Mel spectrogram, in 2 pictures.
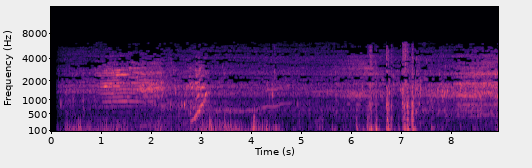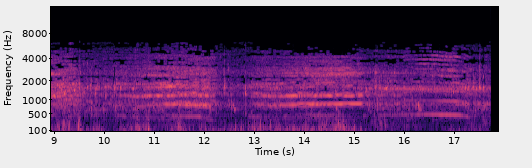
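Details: Humpback whale song off Kauai: long moaning tones, swooping upsweeps and squeals layered over a steady underwater hiss.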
